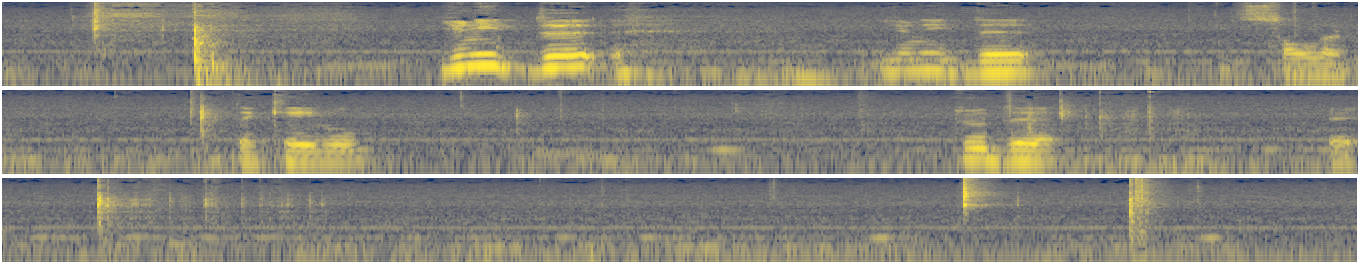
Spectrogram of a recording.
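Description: Small plastic parts click and tap as hands handle them.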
